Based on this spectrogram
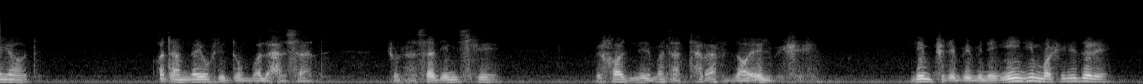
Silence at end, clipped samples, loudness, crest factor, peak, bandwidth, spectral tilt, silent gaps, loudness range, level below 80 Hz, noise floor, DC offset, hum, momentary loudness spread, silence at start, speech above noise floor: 0.3 s; under 0.1%; -22 LUFS; 18 dB; -4 dBFS; 5.2 kHz; -11.5 dB/octave; none; 6 LU; -56 dBFS; -46 dBFS; under 0.1%; none; 15 LU; 0 s; 26 dB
